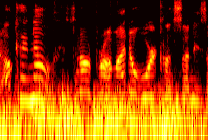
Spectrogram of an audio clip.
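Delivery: eager reassurance. Retold or imitated. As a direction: jump in eagerly to reassure her. Eagerly agreeing to Jen's request.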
